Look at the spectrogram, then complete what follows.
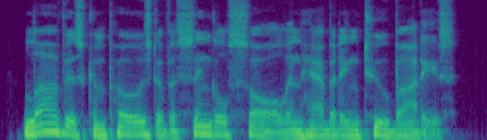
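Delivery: storytelling narrator's voice. A storyteller sample played from a voice library, storyteller voice. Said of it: "说书人的声音".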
